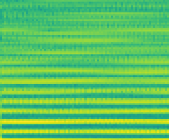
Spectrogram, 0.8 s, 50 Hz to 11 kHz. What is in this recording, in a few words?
Aud Edge G5; Digital Sound Factory Xtreme Lead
